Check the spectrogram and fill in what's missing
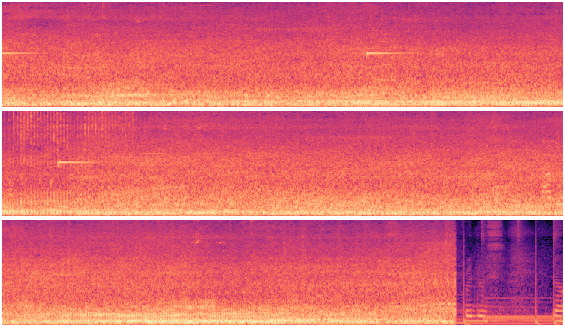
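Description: Steady road traffic with cars and other motors passing, a continuous low rumble and hiss throughout, loud and fairly close, with voices faintly mixed in before it cuts off near the end.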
